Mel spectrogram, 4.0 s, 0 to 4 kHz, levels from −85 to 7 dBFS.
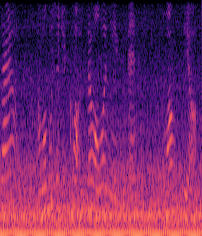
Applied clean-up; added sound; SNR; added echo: none; none; none; none.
